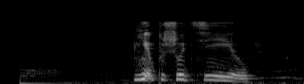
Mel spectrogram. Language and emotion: Russian, positive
